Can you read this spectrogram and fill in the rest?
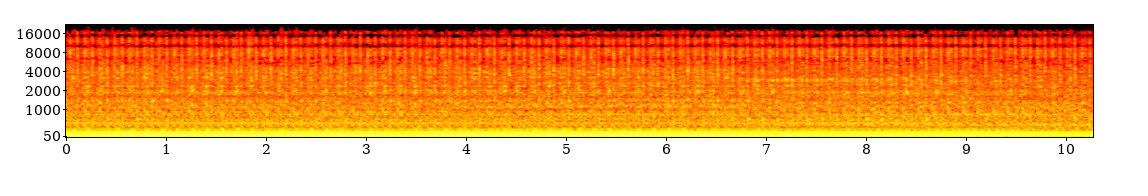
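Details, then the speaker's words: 1996 Dodge 2500 diesel, no turbo or exhaust manifold fitted after turbo failure, idles rough with heavy, lumpy clatter pulsing about three beats a second; owner suspects injection pump setup and oversized injectors, not confirmed. "it's definitely got I mean it's not real smooth especially right there but I think it might have something to do with the way the injection pump is set up and the injectors that it has in"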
